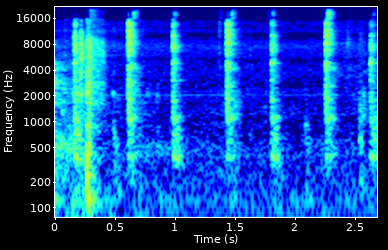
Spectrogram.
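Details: 1995 Chevrolet Impala SS after an LED taillight conversion with resistors and a new flasher: crisp, regular clicks about every 0.4 seconds in a quiet cabin, with the headlights on. The flasher cycles at a healthy, even rate under load.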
